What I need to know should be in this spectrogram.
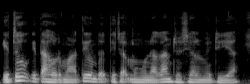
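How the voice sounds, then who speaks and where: A man with an Indonesian accent, a podcast guest talking in a measured way and often pausing with fillers as he searches for words. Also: lowish voice, creaky, warm tone, no room sound. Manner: measured, fills pauses with "apa namanya". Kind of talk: casual interview talk.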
